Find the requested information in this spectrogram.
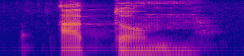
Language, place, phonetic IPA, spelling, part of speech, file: Occitan, Béarn, [aˈtɔn], atòm, noun, LL-Q14185 (oci)-atòm.wav
- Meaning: atom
